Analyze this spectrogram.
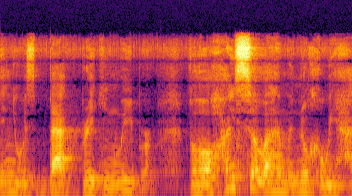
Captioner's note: Hebrew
